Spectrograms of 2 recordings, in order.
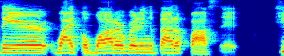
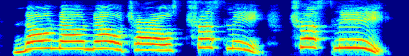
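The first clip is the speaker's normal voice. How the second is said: mock, shrill, very high, slow, drawn-out yell; 13 semitones higher than usual. Recounting an argument among several people, retelling someone yelling. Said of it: "Then Angela starts yelling".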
